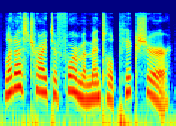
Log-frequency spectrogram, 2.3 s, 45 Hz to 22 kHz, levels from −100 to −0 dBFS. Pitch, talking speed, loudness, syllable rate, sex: 210 Hz, 205 wpm, -16 LUFS, 4.9 syllables/s, female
